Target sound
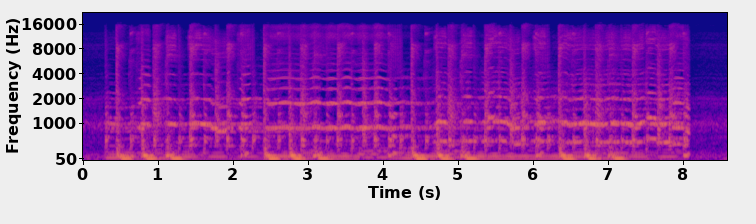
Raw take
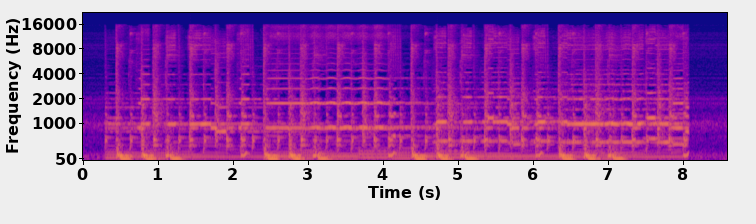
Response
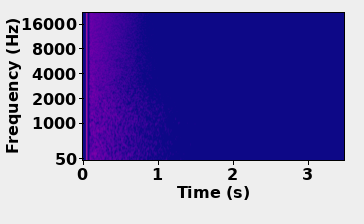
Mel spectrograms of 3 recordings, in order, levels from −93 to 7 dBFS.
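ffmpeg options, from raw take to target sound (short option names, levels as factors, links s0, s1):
-filter_complex "[0:a]asplit=2[s0][s1];[s1]acompressor=threshold=0.0126:ratio=6,volume=0.841[s2];[s0][s2]amix=inputs=2:normalize=0,flanger=delay=15:depth=5.7:speed=2.5,volume=0.668"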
